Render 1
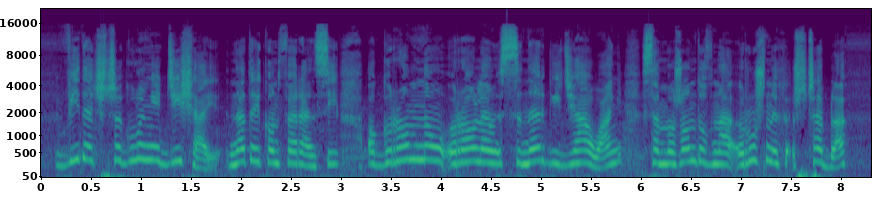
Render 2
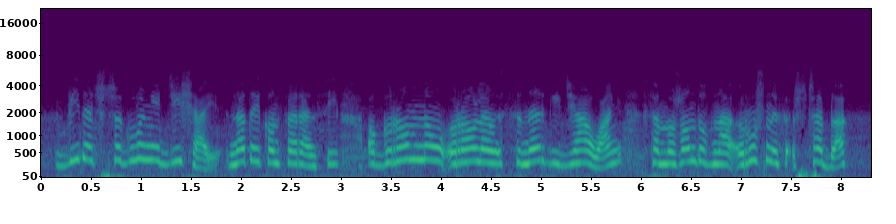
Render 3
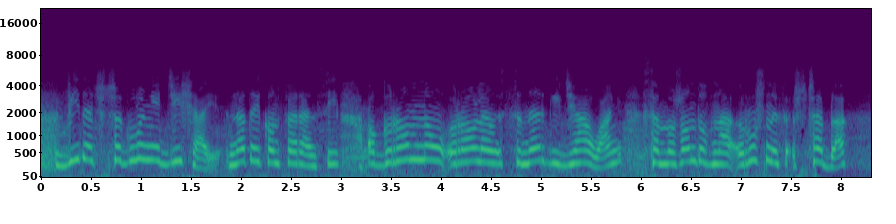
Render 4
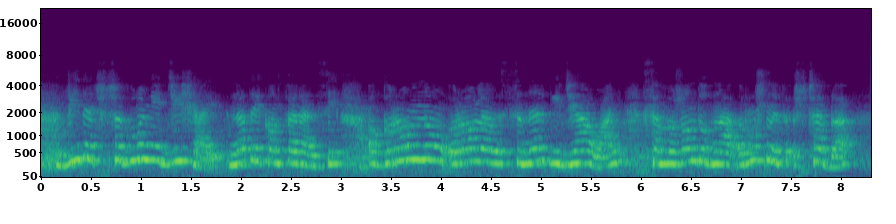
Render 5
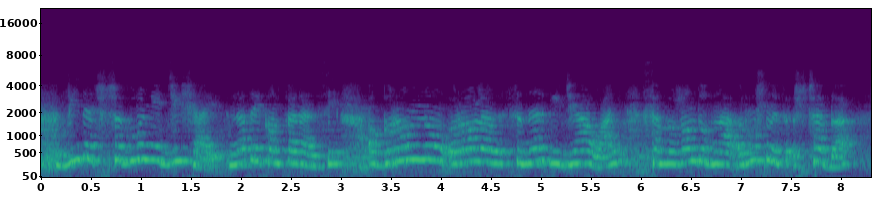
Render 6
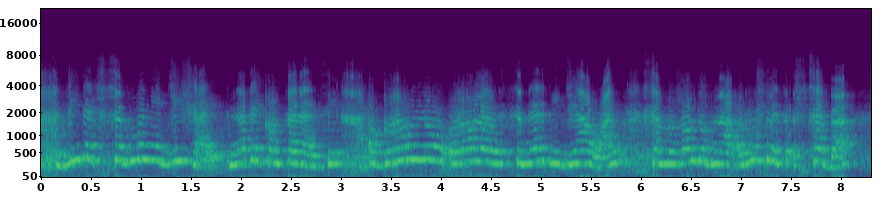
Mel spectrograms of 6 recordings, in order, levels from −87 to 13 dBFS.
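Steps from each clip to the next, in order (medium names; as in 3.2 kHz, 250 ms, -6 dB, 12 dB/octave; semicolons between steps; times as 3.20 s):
low-pass 1.6 kHz 24 dB/octave
three bands compressed up and down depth 100%
reverberation RT60 0.45 s, pre-delay 3 ms, DRR 1 dB
compression, threshold -14 dBFS, peak gain reduction 6.5 dB; trim -7.5 dB
tracing distortion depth 0.12 ms; trim +5 dB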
